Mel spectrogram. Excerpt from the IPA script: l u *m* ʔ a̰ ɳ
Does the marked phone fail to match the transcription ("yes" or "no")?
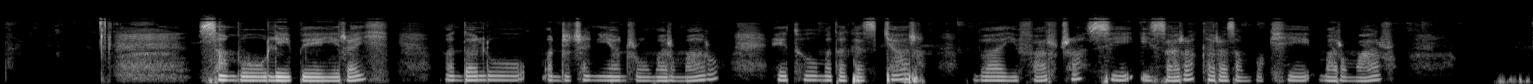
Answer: no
